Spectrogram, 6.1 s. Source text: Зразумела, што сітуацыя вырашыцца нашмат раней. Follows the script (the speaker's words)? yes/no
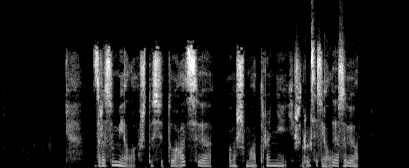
no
